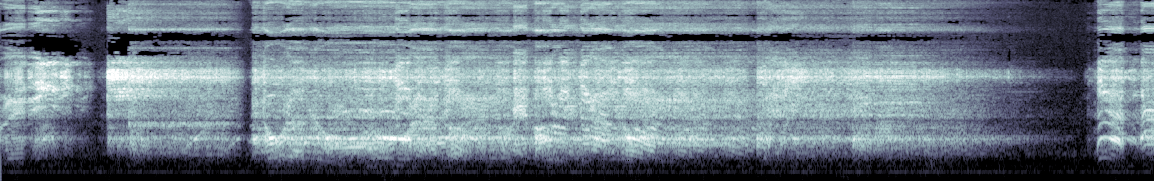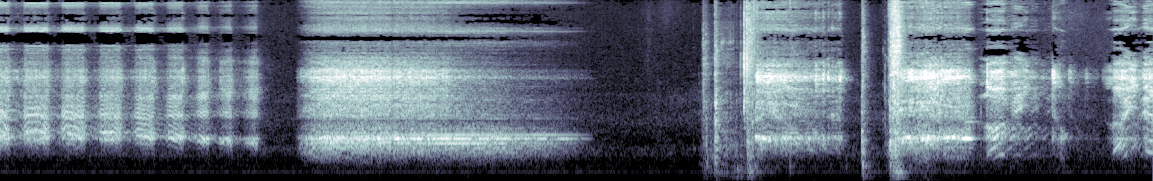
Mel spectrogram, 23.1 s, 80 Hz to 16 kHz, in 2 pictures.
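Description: DX Evol Driver toy belt playing its transformation sounds through its small built-in speaker: electronic voice callouts and music, thin and tinny, in long stretches with short pauses and a rapidly pulsing passage about 11 seconds in. Near the end, short plastic clicks as an Evol Bottle is pulled out and swapped in the driver.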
